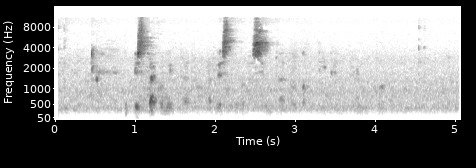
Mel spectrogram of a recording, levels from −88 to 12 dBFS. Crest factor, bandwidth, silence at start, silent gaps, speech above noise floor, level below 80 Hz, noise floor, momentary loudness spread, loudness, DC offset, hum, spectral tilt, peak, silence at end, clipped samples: 26 dB; 11.5 kHz; 0.45 s; none; 29 dB; under -90 dBFS; -56 dBFS; 22 LU; -24 LUFS; under 0.1%; none; 3.5 dB/octave; -4 dBFS; 1.95 s; under 0.1%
